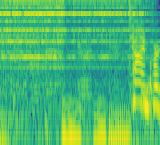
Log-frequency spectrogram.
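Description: Wall-mounted electric school bell ringing steadily for about a second and a half, signalling the start of class.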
